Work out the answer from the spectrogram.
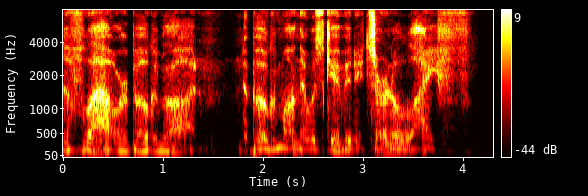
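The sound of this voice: This is a put-on character voice. It sounds raspy and gravelly. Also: man, fairly high pitch for a man, moderate pace.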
